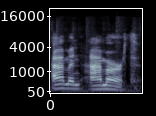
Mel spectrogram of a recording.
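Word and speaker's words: Amon Amarth: It's Ammon Amarth for that, or Ammon Amarth for that girl.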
